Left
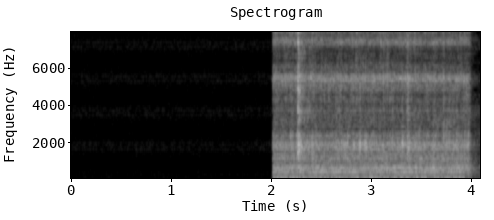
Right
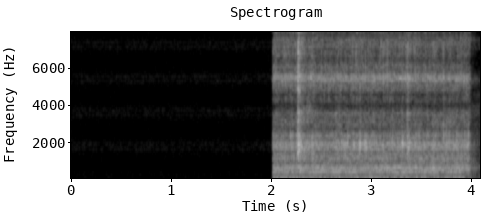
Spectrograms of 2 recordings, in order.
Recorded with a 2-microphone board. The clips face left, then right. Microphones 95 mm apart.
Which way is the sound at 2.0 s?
5° left (ahead or behind).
